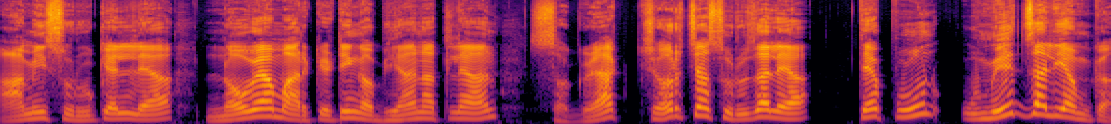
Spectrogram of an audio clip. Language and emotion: Goan Konkani, happy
